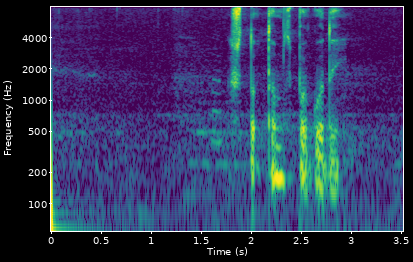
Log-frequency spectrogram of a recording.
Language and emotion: Russian, neutral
